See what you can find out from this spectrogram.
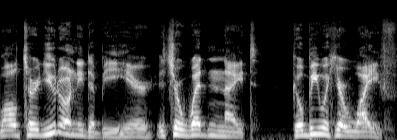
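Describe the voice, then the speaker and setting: A man's raspy, put-on character voice, fairly high in pitch, at a moderate pace. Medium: read story. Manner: blunt, commanding.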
